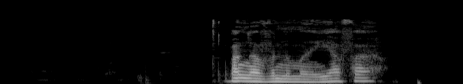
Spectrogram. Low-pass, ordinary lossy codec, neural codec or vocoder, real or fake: 10.8 kHz; MP3, 32 kbps; none; real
